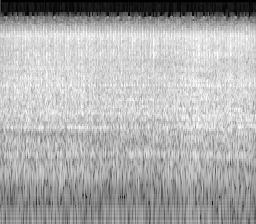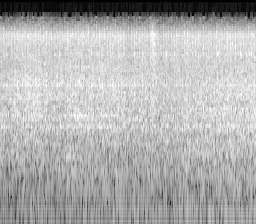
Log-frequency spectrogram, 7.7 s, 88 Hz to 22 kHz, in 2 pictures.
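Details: 2008 Nissan Navara D40 2.5 common-rail turbo diesel idling with uneven, lumpy clatter, one cylinder dropping out; came in running rough, heavy black smoke, no power when cold. Relative compression test even, so injection fault suspected; number 1 injector to be pulled.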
